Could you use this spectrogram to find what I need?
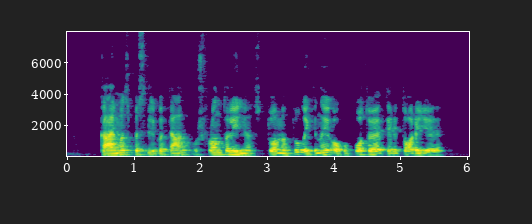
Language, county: Lithuanian, Vilnius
